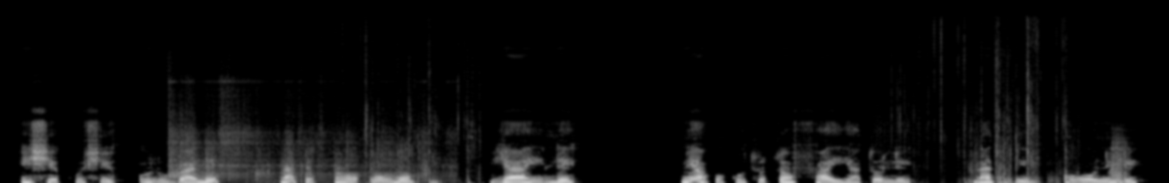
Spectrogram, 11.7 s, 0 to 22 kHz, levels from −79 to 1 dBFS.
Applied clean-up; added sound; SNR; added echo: neural mask model RNNoise.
